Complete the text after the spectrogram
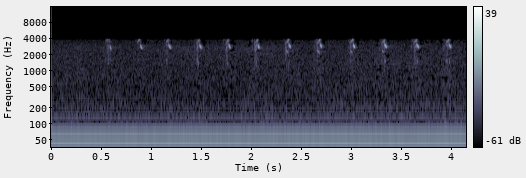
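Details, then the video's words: Booted eagle in Parc Natural dels Ports, 27 June 2021, shortly after nine in the morning, giving a regular series of thin, high piping notes, roughly three each second, over faint low rumble. "Àguila Calçada"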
